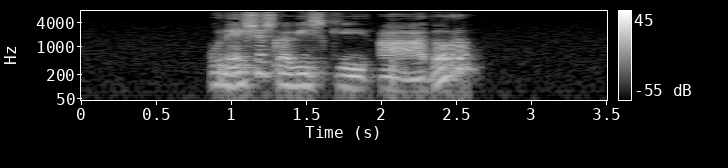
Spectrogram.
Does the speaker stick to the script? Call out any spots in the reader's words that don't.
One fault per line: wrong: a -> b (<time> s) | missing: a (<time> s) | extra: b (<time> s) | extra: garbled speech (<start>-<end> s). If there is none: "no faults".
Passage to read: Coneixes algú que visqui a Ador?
missing: algú (1.3 s)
